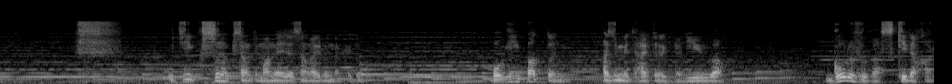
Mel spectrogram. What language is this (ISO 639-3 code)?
jpn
